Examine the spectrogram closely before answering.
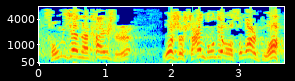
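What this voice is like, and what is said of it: Shandong dialect voice. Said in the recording (Chinese): “用山东话配奥斯瓦尔多”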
